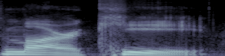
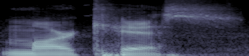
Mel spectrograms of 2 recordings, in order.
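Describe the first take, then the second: First: It is said with a French pronunciation. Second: It is said with a British pronunciation. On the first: The speaker calls it right. "I learned French. It's Marquis" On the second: The speaker calls it wrong. "they say Marquis"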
